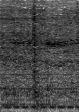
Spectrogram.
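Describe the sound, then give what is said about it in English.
A robot vacuum cleaner runs with a steady, faint mechanical whir over a low hum. The sound stays even and continuous from start to end, with no talk. “So you're hearing something in the background. What you're hearing is the Roomba.”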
